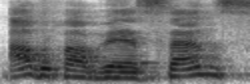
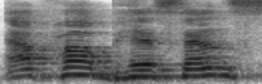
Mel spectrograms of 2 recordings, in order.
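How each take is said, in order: Both takes have the same delivery.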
